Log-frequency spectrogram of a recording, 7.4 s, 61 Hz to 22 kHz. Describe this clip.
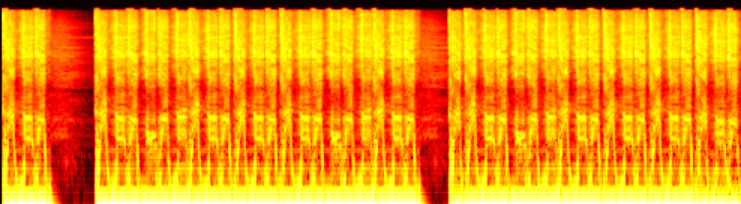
becop bass 6
Part of my becope track, small parts, unused parts, edited and unedited parts.
A bassline made in fl studio and serum.
A talking and whispy grinding 1/6 bassline with a punching 1/4 snap
low, techno, loop, bass, synth, fl-Studio, Djzin, dubstep, wobble, electronic, Xin, electro, loops, sub, grind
